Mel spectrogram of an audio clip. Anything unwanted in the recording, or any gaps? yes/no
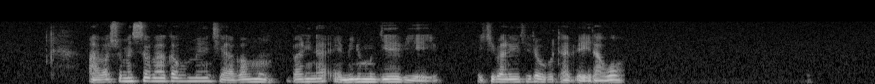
no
